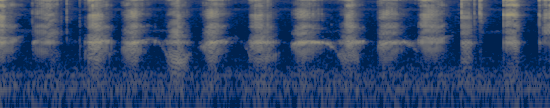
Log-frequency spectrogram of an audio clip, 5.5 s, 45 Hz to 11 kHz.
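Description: A thin, stick-like tool scratches the ridges around the base and neck of a small, round, clear glass jar held upside down, hollow and empty. It makes a rhythmic series of short, bright, rasping scrapes, each carrying a faint ringing tone around 1.2 kHz, with brief quiet gaps between strokes.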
